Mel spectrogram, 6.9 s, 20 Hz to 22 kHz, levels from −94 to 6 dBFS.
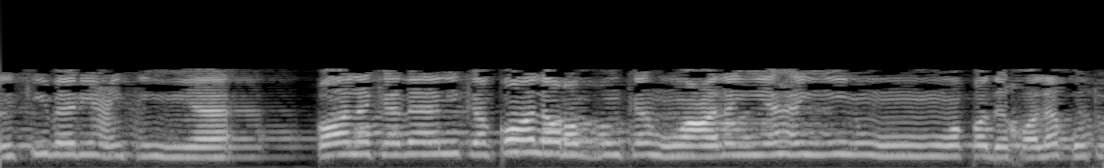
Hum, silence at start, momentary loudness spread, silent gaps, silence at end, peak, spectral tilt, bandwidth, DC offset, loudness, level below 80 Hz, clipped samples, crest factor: none; 0 s; 10 LU; none; 0 s; -4 dBFS; -5.5 dB/octave; 5 kHz; under 0.1%; -21 LUFS; -76 dBFS; under 0.1%; 16 dB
